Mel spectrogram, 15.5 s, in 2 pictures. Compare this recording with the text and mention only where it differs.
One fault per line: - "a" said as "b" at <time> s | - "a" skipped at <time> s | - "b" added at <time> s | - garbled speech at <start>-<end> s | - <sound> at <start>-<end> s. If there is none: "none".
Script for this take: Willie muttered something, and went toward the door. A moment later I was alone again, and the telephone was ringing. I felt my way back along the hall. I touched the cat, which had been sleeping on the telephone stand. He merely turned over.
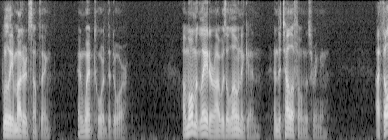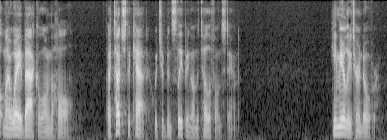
none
